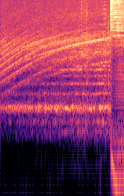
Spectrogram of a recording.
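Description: Electronic dance-music build-up: a synthesized siren-like riser sweeping steadily upward in pitch over a held tone, growing slightly louder.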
